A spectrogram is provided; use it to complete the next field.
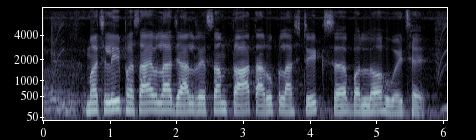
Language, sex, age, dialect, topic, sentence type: Maithili, male, 18-24, Angika, agriculture, statement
